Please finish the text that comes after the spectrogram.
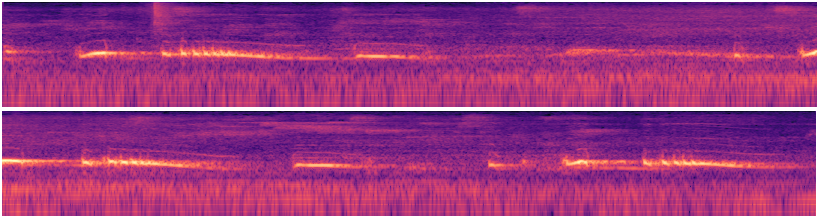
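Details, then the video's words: Spotted dove of the Kelantan type giving low, mellow coos, phrased in groups of two or three notes that slide slightly downward, repeated several times with short pauses, over a faint low background hum. "suara burung tekukur kelantan"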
